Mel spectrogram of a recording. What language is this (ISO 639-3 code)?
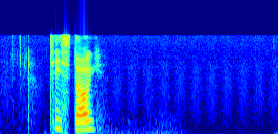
swe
